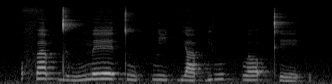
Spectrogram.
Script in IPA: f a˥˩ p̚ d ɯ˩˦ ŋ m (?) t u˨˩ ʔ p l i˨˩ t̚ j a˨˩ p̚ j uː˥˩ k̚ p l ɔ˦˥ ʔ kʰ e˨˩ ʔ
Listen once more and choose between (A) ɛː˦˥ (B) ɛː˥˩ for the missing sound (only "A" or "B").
B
